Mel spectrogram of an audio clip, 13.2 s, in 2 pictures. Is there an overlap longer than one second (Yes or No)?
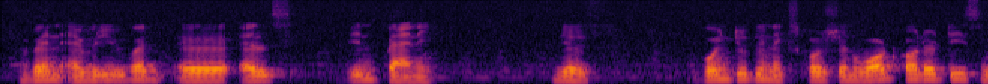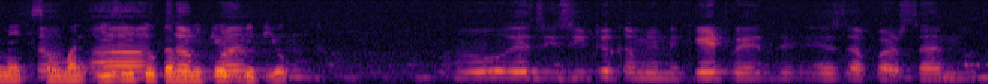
Yes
